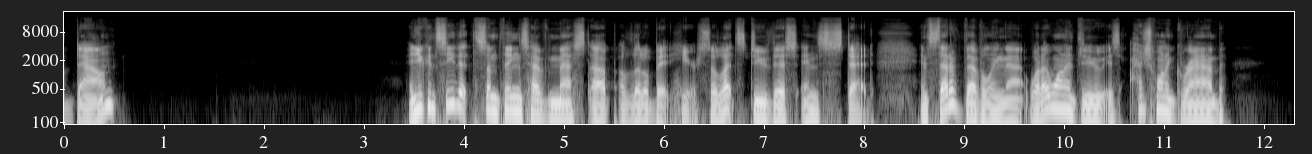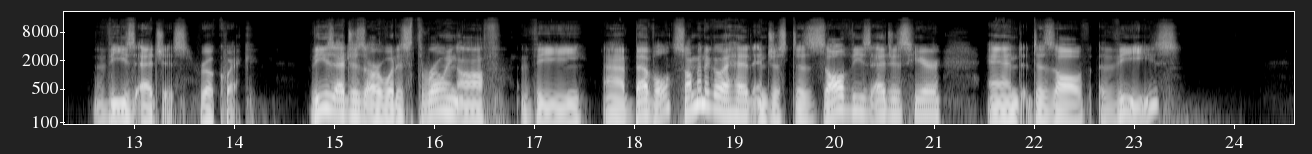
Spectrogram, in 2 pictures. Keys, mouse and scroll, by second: 1.6-6.7 middle drag, 3.9-6.2 scroll, 6.7 ctrl+z, 8.9-11.3 middle drag, 10.5 alt+click, 11.3 click, 12.5 ctrl+click, 13.2-14.4 middle drag, 14.4 ctrl+click, 16.5-17.6 ctrl+drag, 17.6-20.0 middle drag, 20.0 x, 21.0-22.1 drag, 22.1-23.3 middle drag, 23.3 shift+click.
